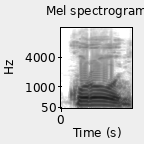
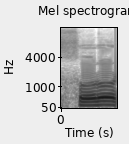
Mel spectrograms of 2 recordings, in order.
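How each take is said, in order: First: The word begins with a k sound. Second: The word begins with an s sound. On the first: The speaker calls it right. "ये क्या होगा क्रो यानी कि कौआ" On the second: The speaker calls it wrong. "ना कि इसे सुरो सुरो नहीं"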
